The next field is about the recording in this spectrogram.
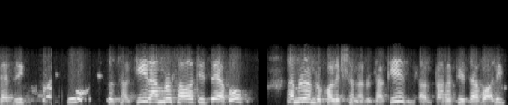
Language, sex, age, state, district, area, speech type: Nepali, female, 45-60, West Bengal, Jalpaiguri, urban, conversation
